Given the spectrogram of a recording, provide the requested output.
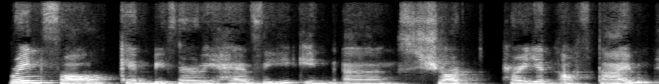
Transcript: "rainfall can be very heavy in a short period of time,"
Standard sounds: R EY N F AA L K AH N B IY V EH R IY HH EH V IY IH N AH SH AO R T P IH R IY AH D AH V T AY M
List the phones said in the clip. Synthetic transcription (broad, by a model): R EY N F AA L K AH N B IY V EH R IY HH EH V IY IH N AH SH AO R T P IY R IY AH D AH F T AY M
